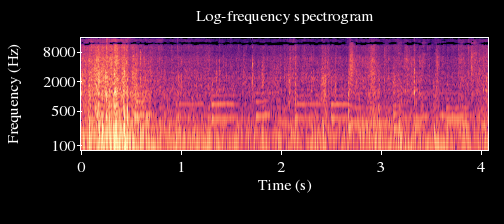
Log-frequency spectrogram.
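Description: Strong wind buffeting and shaking a tent's fabric, loudest in a rush in the first second, then easing to a steady rustle. A slow, soft melody of background music plays over it.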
